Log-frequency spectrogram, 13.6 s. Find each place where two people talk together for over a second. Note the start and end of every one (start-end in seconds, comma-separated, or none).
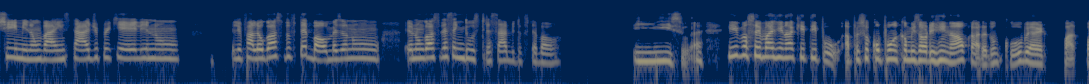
none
